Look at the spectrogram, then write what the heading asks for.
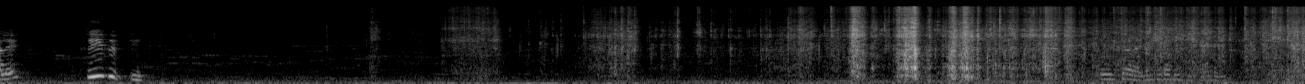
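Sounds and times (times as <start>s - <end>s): plastic packaging rustling: 4.4s - 13.0s.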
